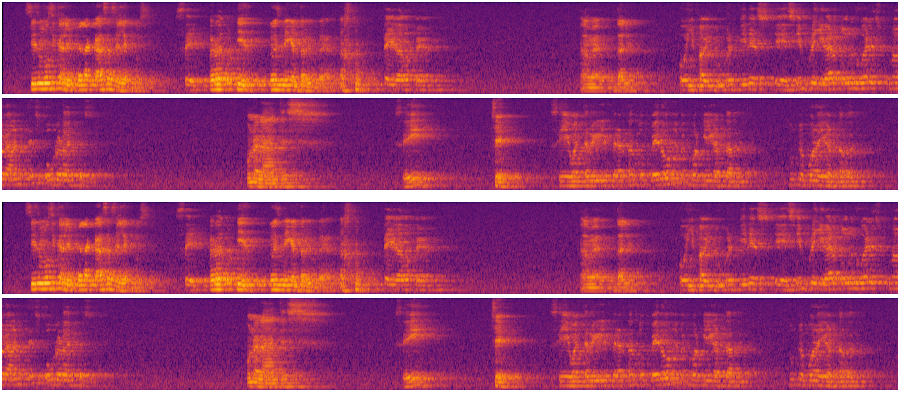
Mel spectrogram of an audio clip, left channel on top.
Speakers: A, on the right; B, in the centre.
A: Si es música, limpia la casa, se le cruza.
B: Sí, estoy
A: Pero
B: de acuerdo.
A: sí, es- Luis Miguel también pega. <laughs>
B: Sí, las dos pegan.
A: A ver, dale.
B: Oye, Fabi, ¿tú prefieres eh, siempre llegar a todos los lugares una hora antes o una hora después?
A: Una era antes.
B: Sí,
A: Sí.
B: sí, igual terrible esperar tanto, pero es mejor que llegar tarde. Nunca es bueno llegar tarde.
